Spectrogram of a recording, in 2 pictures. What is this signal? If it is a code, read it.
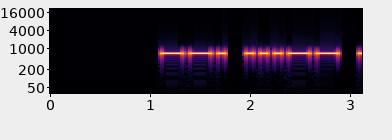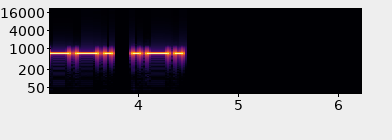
Morse code, heard as a keyed tone, about 17 wpm, 700 Hz. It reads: G3GR
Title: DXCC-100 Call Signs - 4 Characters - Repeated 2x - 17wpm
